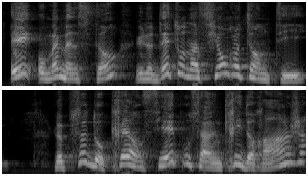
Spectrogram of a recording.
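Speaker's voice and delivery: ordinary delivery, nothing marked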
